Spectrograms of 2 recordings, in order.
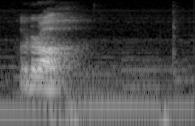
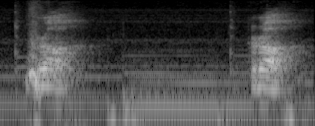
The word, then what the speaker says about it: ر: Alright, so the 10th letter of Arabic is pronounced as Rah. Repeat after me. Rah. And the sound of the letter Ra is equivalent to the letter R in English, as in the word rain, and is very close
